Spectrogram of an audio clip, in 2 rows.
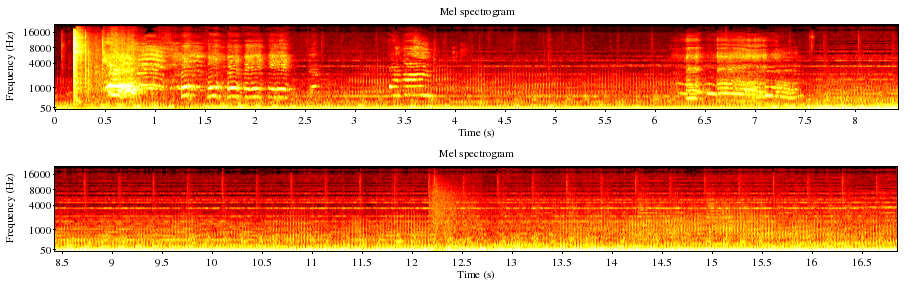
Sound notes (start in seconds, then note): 0.1 gunshot; 0.4 crying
